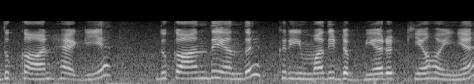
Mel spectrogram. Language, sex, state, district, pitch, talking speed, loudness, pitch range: Punjabi, female, Punjab, Pathankot, 265 Hz, 140 wpm, -15 LUFS, 255-280 Hz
